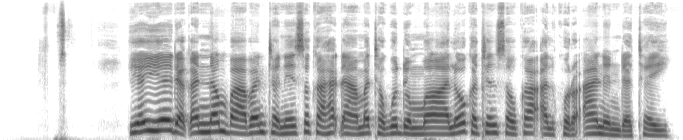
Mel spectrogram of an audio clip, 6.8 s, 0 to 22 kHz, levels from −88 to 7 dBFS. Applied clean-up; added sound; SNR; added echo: neural mask model DeepFilterNet 3.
